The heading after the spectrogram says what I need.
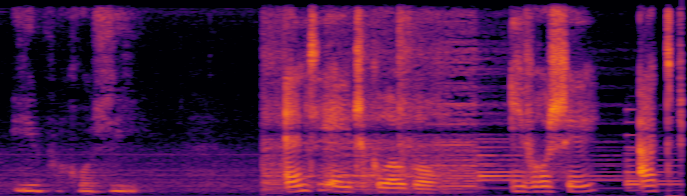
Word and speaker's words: Yves Rocher: Actually, this is a French brand. That's why you have to keep that pronunciation, that French pronunciation, and we pronounce it like Yves Rocher.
